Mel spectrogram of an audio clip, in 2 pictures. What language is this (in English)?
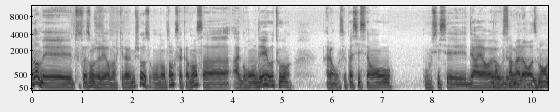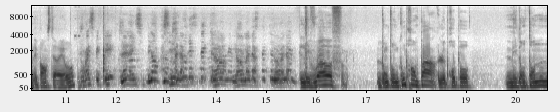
French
